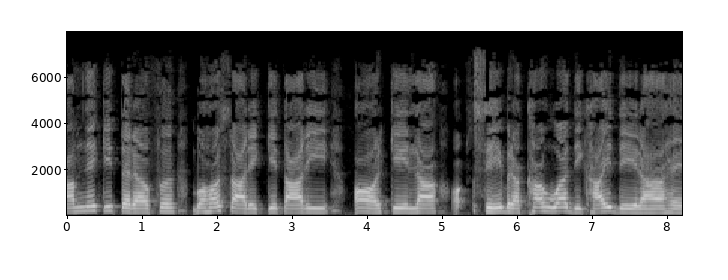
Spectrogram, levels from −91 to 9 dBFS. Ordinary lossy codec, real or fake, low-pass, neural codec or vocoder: MP3, 32 kbps; real; 7.2 kHz; none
